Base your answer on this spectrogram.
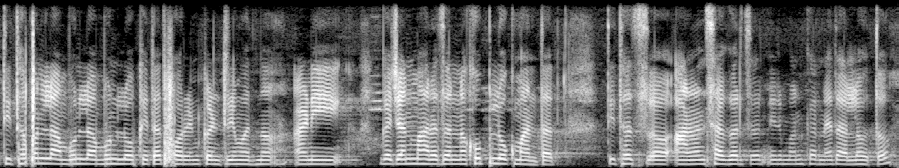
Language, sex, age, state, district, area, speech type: Marathi, female, 30-45, Maharashtra, Buldhana, urban, spontaneous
